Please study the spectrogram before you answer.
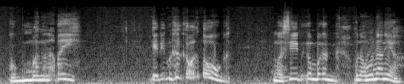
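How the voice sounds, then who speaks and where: A male coworker in a radio drama who teases his friend and lectures him about love. His voice is high and playful, with a little noise in the background. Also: sing-song, quick pace, vocal fry, darkish tone, exaggerated voice. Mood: advising. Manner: teasing, advising. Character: teasing male coworker and buddy.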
